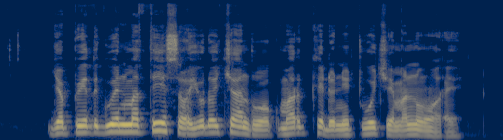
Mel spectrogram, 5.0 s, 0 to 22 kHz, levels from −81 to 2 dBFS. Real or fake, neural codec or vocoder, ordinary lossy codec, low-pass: fake; vocoder, 44.1 kHz, 128 mel bands, Pupu-Vocoder; none; 19.8 kHz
